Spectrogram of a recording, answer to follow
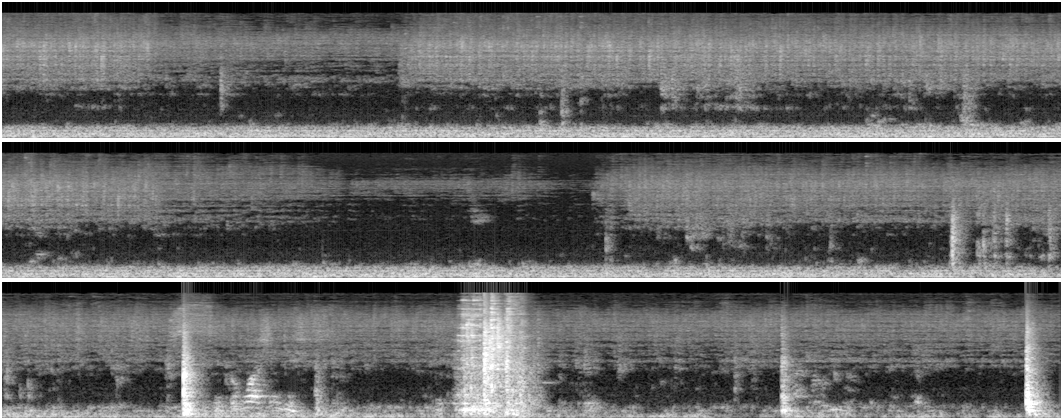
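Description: Kitchen tap running into a sink as dishes are washed by hand, a steady rush of water. Late on, several loud clatters of dishes knocking together in the sink.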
